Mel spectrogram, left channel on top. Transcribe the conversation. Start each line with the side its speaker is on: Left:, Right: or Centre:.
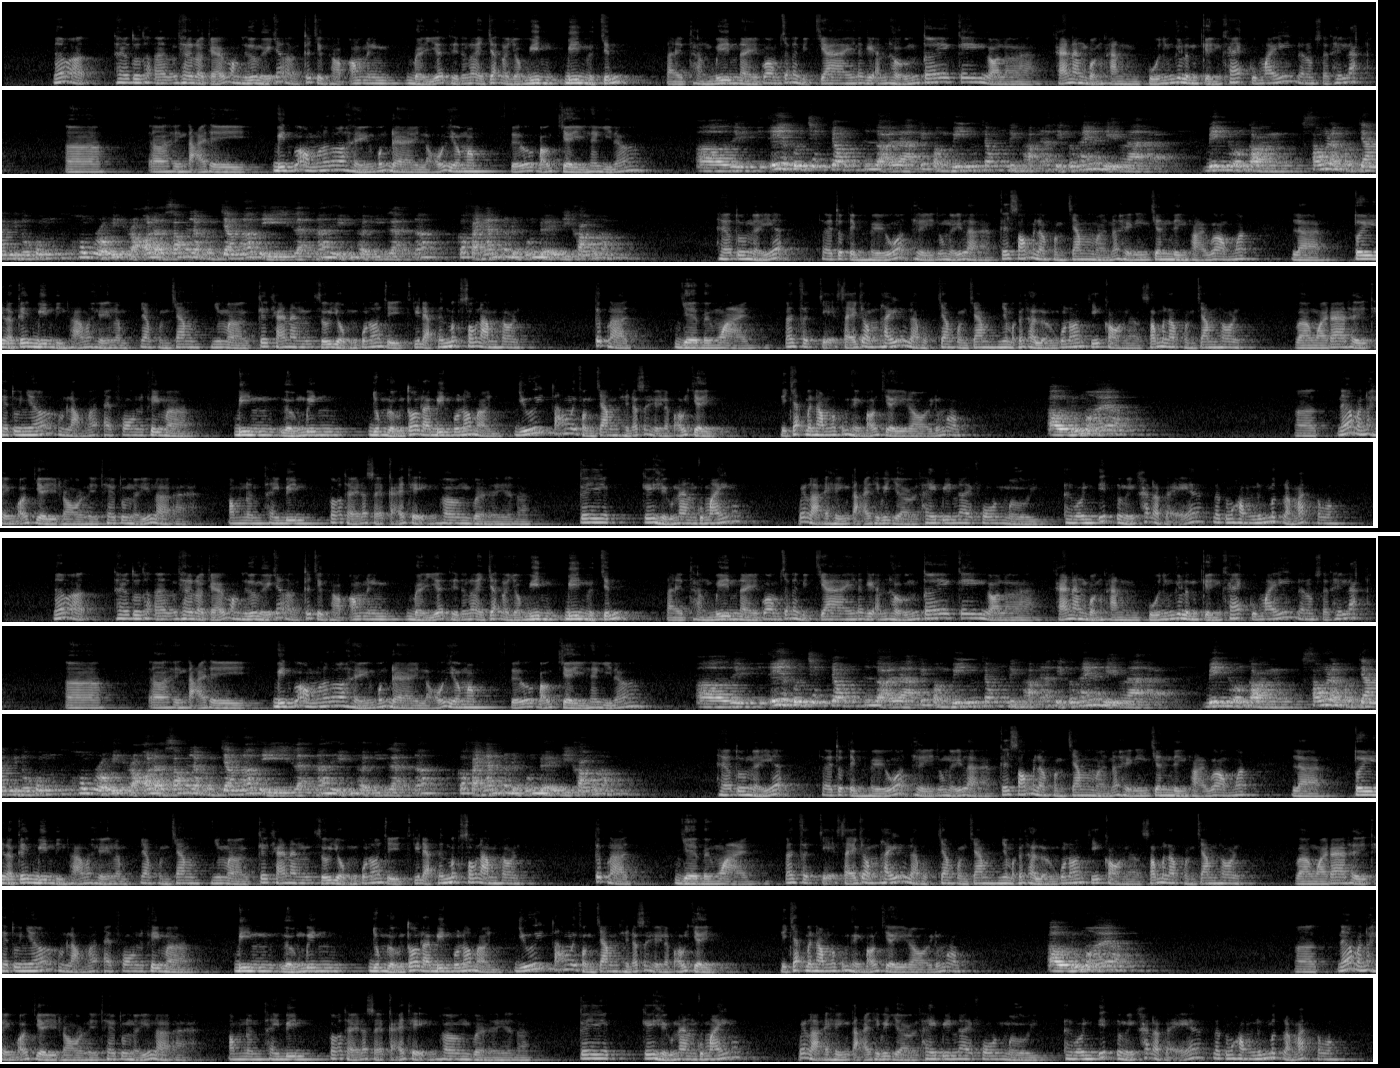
Left: nếu mà theo tôi th- à, theo lời kể của ông thì tôi nghĩ chắc là cái trường hợp ông đang bị á, thì tôi nghĩ chắc là do pin pin là chính tại thằng pin này của ông chắc là bị chai nó gây ảnh hưởng tới cái gọi là khả năng vận hành của những cái linh kiện khác của máy nên ông sẽ thấy lắc Ờ, ờ, hiện tại thì pin của ông nó có hiện vấn đề lỗi gì không ông kiểu bảo trì hay gì đó
Right: Ờ thì ý là tôi check trong cái gọi là cái phần pin trong điện thoại đó thì tôi thấy nó hiện là pin vẫn còn sáu mươi lăm phần trăm thì tôi không không rõ biết rõ là 65% đó thì là nó hiển thị là nó có phản ánh nó được vấn đề gì không á không?
Left: theo tôi nghĩ á theo tôi tìm hiểu á thì tôi nghĩ là cái 65% mà nó hiện trên điện thoại của ông á là tuy là cái pin điện thoại nó hiện là 100% nhưng mà cái khả năng sử dụng của nó chỉ chỉ đạt đến mức 65 thôi tức là về bề ngoài nó sẽ chỉ- sẽ cho ông thấy là 100% nhưng mà cái thời lượng của nó chỉ còn là 65% thôi và ngoài ra thì theo tôi nhớ không lầm á iPhone khi mà pin lượng pin dung lượng tối đa pin của nó mà dưới 80% thì nó sẽ hiện là bảo trì thì chắc bên ông nó cũng hiện bảo trì rồi đúng không
Right: Ừ đúng rồi ấy không?
Left: Ờ, nếu mà nó hiện bảo trì rồi thì theo tôi nghĩ là à, ông nên thay pin có thể nó sẽ cải thiện hơn về à, cái cái hiệu năng của máy á. với lại hiện tại thì bây giờ thay pin iPhone 10 iPhone X tôi nghĩ khá là rẻ á, nó cũng không đến mức là mắc đúng không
